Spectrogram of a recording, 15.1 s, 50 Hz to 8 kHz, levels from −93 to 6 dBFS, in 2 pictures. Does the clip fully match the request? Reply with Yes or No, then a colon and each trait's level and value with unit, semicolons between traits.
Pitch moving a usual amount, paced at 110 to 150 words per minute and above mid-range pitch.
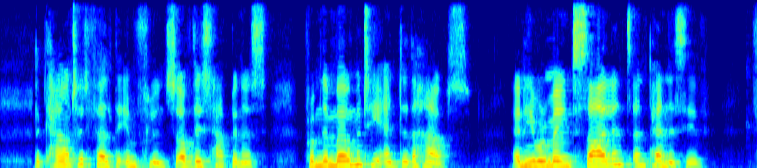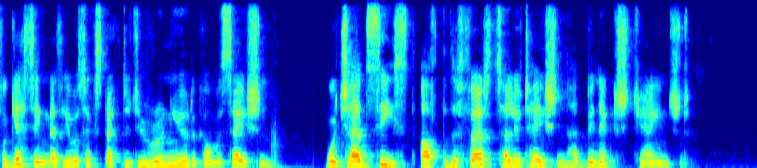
No: average, 3.1 semitones; average, 160 wpm; high, 215 Hz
